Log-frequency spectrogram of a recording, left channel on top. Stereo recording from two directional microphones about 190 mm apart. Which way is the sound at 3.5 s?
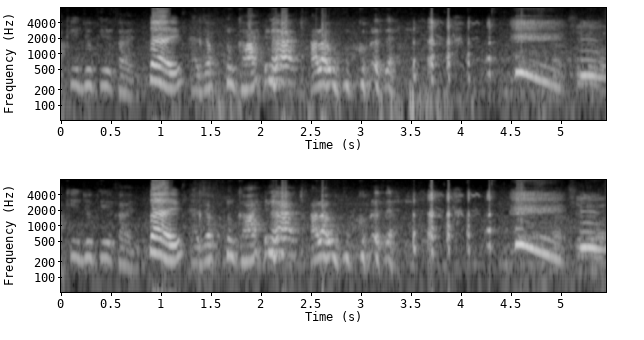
20° right (ahead or behind).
